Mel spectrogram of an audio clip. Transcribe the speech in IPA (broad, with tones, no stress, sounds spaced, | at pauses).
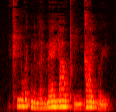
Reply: t̪ʰ iː˥ w ɵ˥ t̚ ŋ ɵ˧ n l ɐ˧ n m ɛː˥ j aː˥ w pʰ iː˨ ŋ k aː˥ j m ɵ˨ ɥ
